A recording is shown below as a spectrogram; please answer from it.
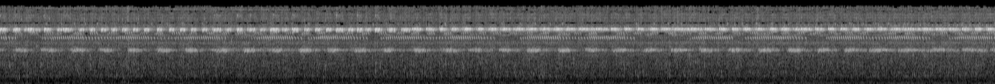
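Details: Cricket chirping, offered to repel rats, aid sleep and tutor cage birds; dense high pulsed trills from several insects run without pause, phrases repeating about four times a second.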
